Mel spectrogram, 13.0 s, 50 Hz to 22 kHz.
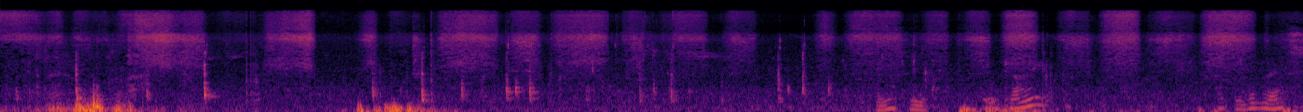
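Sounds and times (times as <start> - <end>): fishing tackle rubbing and scraping: 0.0 - 13.0.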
